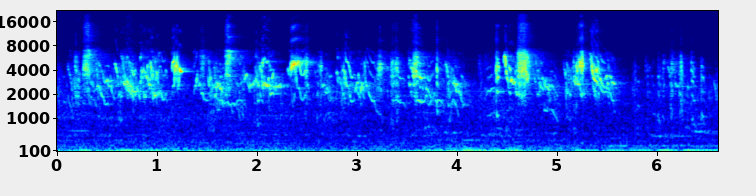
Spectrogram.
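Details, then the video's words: Budgies chirping on their perch, giving a continuous stream of rapid, rasping twitters and high squeaks in rhythmic clusters. "budgies singing on perch | parakeet chirping sounds"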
